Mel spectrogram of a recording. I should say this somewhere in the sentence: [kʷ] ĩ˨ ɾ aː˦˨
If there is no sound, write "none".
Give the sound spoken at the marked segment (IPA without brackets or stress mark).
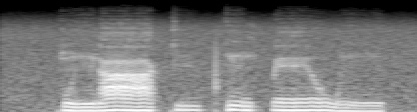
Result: kʷ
